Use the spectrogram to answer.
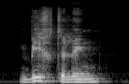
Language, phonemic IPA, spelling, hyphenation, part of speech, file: Dutch, /ˈbix.təˌlɪŋ/, biechteling, biech‧te‧ling, noun, Nl-biechteling.ogg
- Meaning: penitent, confessant (one who goes to confession, in particular one who frequents a particular confessor)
